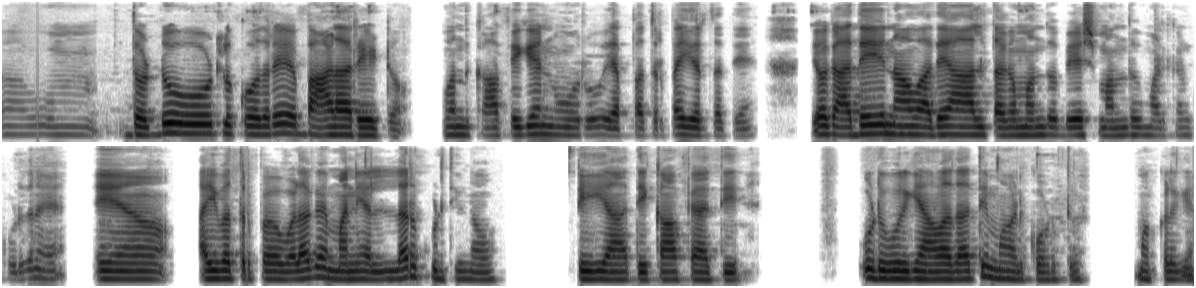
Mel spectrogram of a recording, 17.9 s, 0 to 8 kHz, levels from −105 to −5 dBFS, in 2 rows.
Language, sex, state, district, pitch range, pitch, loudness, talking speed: Kannada, female, Karnataka, Bellary, 160-175 Hz, 165 Hz, -17 LUFS, 125 wpm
